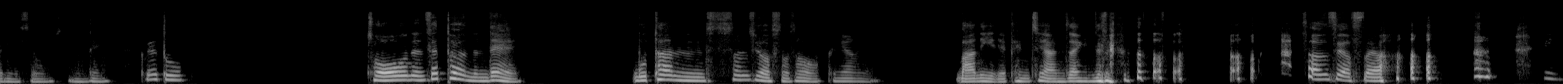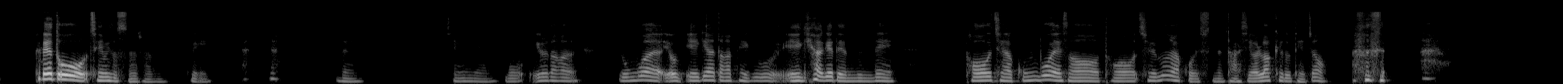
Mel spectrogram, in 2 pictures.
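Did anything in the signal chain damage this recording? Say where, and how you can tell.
Yes. The speech drops abruptly by about 6 dB three times: 8.19 to 8.83 s, 11.14 to 13.54 s, and from 17.0 s to the end. This is one channel dropping out, most likely from an intermittent analogue connection on one side of a stereo feed that is later summed to mono. Each step is instantaneous and exactly half the amplitude, with no ramp and no silence, which rules out gain riding, compression or a full dropout.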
